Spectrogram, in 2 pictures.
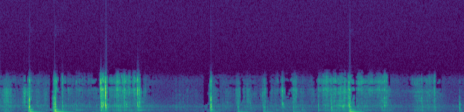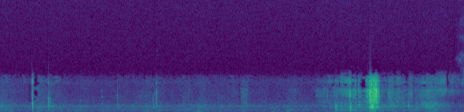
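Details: Giant honey bees (Apis dorsata, tawon gong) during a honey harvest: a steady low droning hum runs throughout, broken by sharp irregular knocks and clattering handling noises, with louder bursts near the start and end.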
